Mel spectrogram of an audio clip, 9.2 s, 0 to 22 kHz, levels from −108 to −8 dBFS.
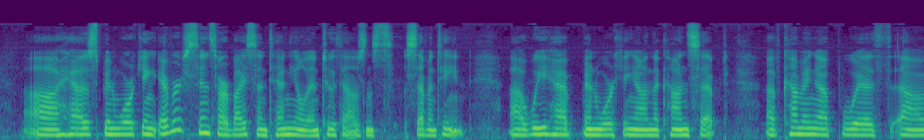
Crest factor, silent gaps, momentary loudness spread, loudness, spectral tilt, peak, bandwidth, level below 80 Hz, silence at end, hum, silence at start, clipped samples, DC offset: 16 dB; none; 8 LU; -33 LUFS; -5.5 dB/octave; -18 dBFS; 11.5 kHz; -64 dBFS; 0 s; none; 0.2 s; under 0.1%; under 0.1%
